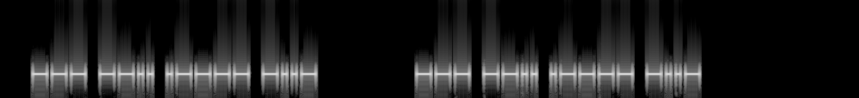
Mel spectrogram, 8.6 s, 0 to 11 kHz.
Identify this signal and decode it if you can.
Morse code, heard as a keyed tone, about 25 wpm, 700 Hz. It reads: OZ1X OZ1X
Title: DXCC-100 Call Signs - 4 Characters - Repeated 2x - 25wpm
